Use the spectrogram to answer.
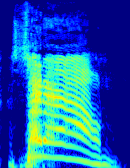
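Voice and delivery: mock Jesus shouting at a fretting believer; Jesus commanding. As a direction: cut the panic off cold. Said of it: "Jesus cutting off the worrier".

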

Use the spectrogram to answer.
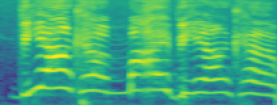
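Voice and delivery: loud, high over-familiar hello; hammed-up, drawn-out affection; mock gushing greeting. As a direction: gush over someone like a long-lost friend. Hypothetical over-familiar greeting of new acquaintance.

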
